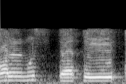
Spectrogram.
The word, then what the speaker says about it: المستقيم: وسين أيضا يعطي مثال على السين مستقيم، لأن بعضهم يلفظ السين صاد، يقول اهدنا الصراط المستقيم المستى بفخم السين والتاء، لا السين صافية دائما، السين عندما تلفظ السين طالعت صافية. مثلا اهدنا الصراط المستقيم المستقيم، المسجد المسجد، سلطان ما نقول سلطان، ايضا كلمة يسطو يسطو ما نقول يسطو، ايضا يسطو يسطو.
